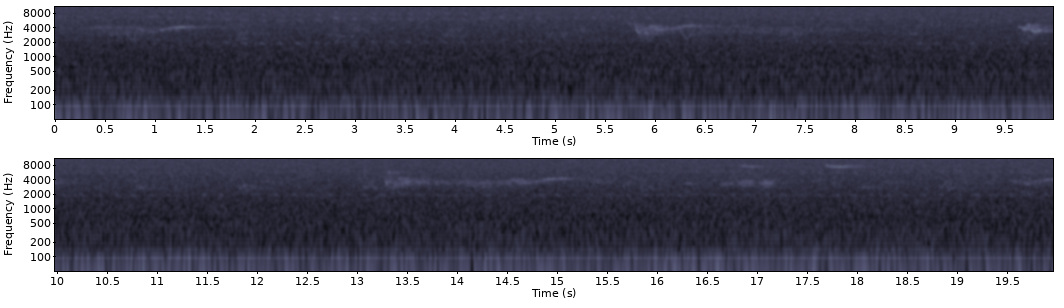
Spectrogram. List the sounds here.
unidentified call, Blue-headed Vireo, Eastern Wood-Pewee, Red-eyed Vireo, Black-capped Chickadee, Brown Creeper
